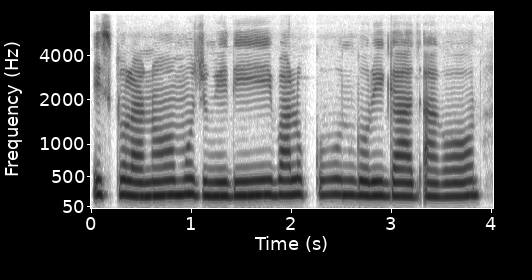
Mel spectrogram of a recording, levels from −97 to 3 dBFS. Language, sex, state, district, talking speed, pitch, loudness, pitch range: Chakma, female, Tripura, Unakoti, 90 wpm, 220 Hz, -14 LUFS, 210-225 Hz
